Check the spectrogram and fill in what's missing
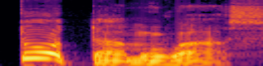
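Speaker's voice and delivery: very deep, very low, very slow, swooping. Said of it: "загремел жандарм".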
